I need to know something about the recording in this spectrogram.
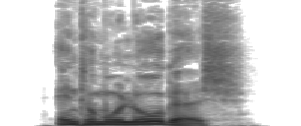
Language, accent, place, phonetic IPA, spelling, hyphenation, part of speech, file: German, Germany, Berlin, [ɛntomoˈloːɡɪʃ], entomologisch, en‧to‧mo‧lo‧gisch, adjective, De-entomologisch.ogg
- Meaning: entomological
